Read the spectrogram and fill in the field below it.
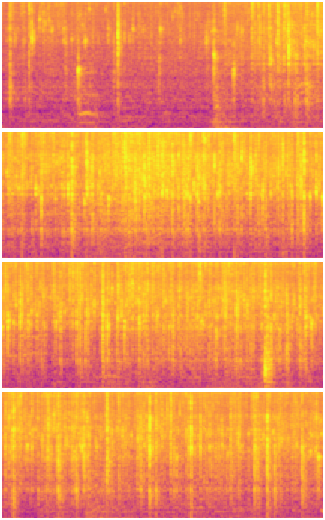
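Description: Pointed gourd pieces fry in hot oil in a pan, giving a steady close sizzle and crackle with occasional stirring clinks throughout, and nobody speaks.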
